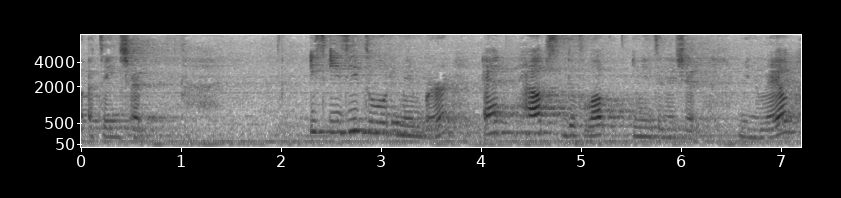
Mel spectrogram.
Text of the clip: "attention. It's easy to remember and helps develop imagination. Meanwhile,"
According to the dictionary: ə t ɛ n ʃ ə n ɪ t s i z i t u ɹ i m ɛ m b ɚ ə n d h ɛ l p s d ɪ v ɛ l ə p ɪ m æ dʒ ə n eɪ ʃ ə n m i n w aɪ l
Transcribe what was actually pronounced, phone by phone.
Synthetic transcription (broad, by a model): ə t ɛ n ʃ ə n ɪ t s i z i t u ɹ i m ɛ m b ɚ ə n h ɛ l p s d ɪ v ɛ l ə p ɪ m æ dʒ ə n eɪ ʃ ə n m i n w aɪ l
